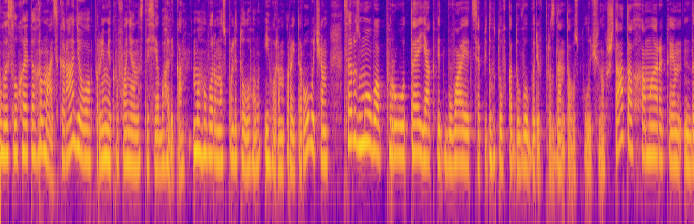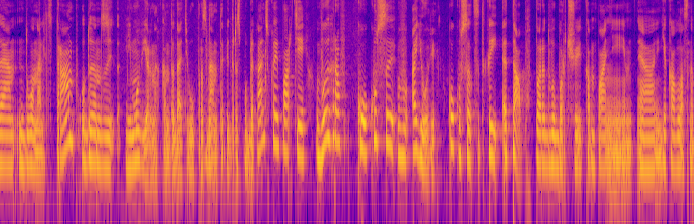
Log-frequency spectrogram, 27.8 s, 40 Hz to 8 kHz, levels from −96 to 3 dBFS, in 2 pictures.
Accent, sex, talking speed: native, female, 115 wpm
